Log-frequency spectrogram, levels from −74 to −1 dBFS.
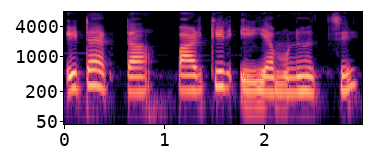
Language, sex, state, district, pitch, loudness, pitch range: Bengali, female, West Bengal, Alipurduar, 210 Hz, -16 LUFS, 200-250 Hz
